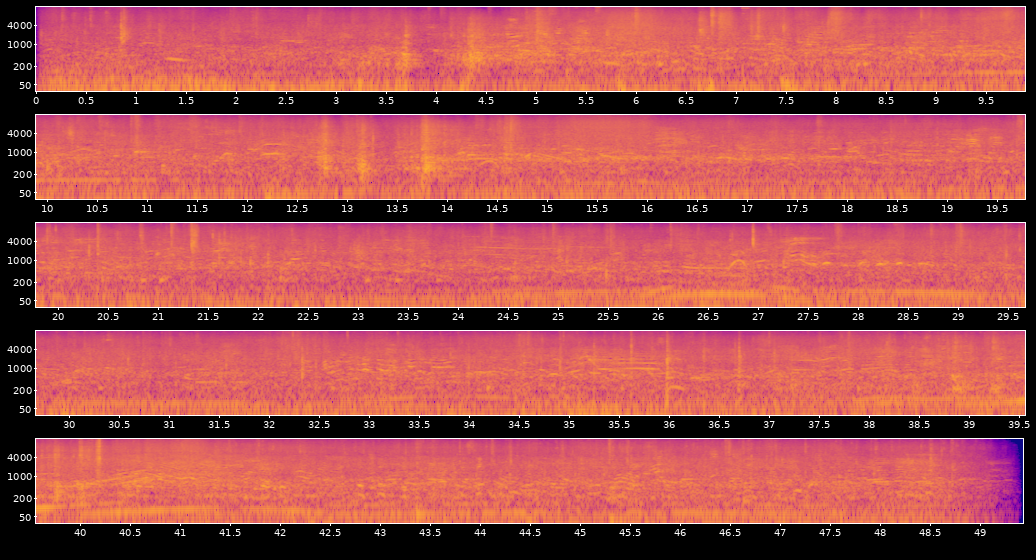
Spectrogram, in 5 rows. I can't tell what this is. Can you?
Across from diving board
RECORDING MADE AT OPPOSITE SIDE OF POOL FROM DIVING BOARD. Recordings made at Barton Springs,a large naturally occurring swimming hole in Austin Texas. Stereo recording made with 2 omni lav mics (radio Shack) into a minidisc. transfered via tascam dm24 to computer for editing.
